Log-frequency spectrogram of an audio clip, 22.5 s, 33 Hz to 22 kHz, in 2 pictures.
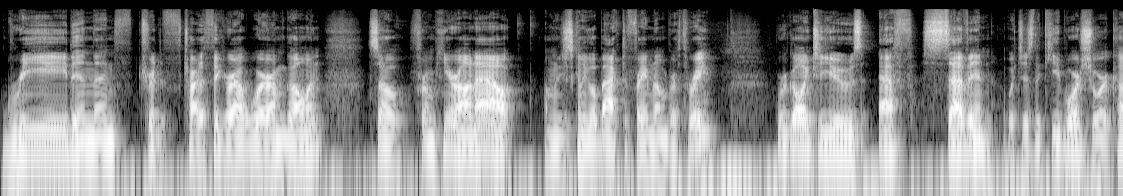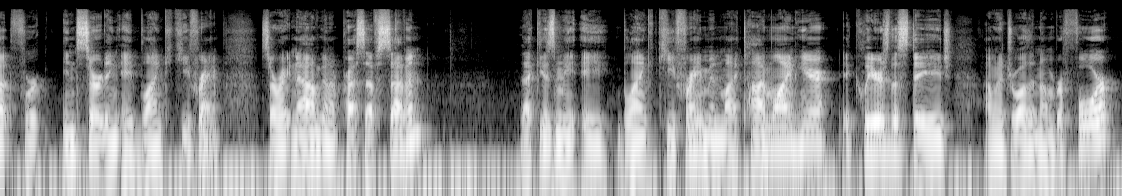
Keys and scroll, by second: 15.1 F7.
